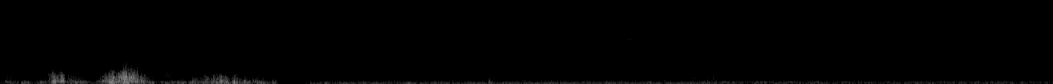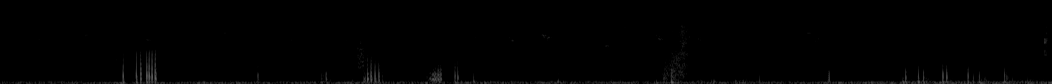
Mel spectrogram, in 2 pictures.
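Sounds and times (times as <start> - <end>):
faint bird chirps: 3.2 - 20.0.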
